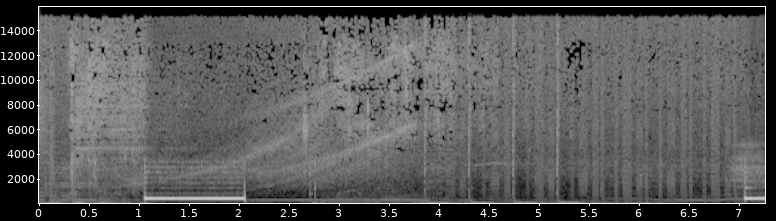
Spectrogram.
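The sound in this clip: Ringback tone of an unanswered telephone call: a steady, loud, low beep lasts about a second, then a long pause with faint tones and noises before the next beep starts.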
